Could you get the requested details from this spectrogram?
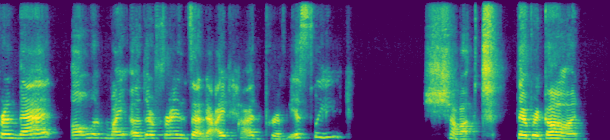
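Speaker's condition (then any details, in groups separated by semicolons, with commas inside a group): Aphasia and ataxia; cannot always pick out needed words, hard to clearly express ideas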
